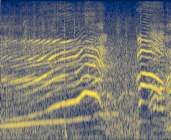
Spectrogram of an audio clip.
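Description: A heckler's drawn-out taunting yell, "Eeeeeeh…", rising steadily in pitch for over a second before breaking off. It is followed near the end by a short shouted insult.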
